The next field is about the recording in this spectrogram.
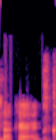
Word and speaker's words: Takei: Takei.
